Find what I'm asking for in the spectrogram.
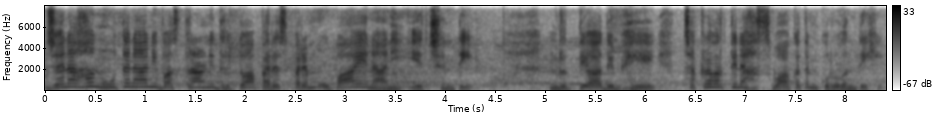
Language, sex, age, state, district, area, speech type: Sanskrit, female, 18-30, Kerala, Palakkad, rural, spontaneous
